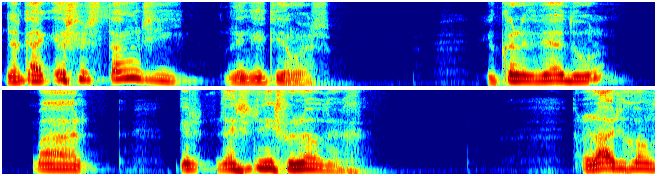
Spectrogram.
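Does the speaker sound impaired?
Yes: Down syndrome; speaks well by own and host's account, expresses himself clearly.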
